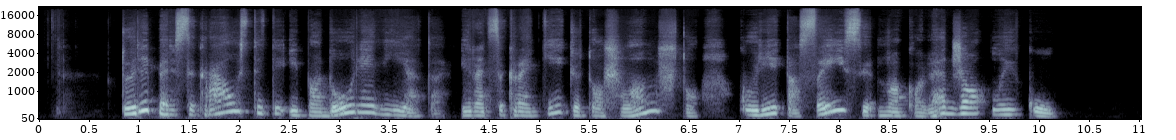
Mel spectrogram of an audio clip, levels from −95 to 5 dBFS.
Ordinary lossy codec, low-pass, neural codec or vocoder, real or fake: Opus, 64 kbps; 19.8 kHz; codec, 44.1 kHz, 2.6 kbps, DAC; fake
